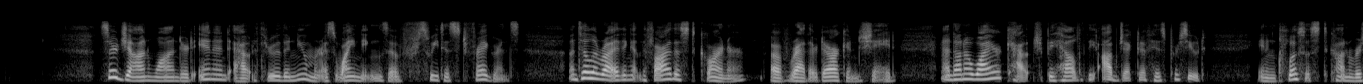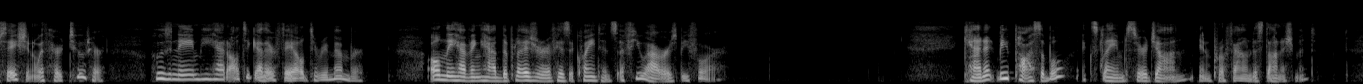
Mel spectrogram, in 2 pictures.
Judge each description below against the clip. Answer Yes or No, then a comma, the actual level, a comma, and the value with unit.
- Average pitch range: No, wide, 6.0 semitones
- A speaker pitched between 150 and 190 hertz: Yes, medium, 185 Hz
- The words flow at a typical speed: Yes, average, 155 wpm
